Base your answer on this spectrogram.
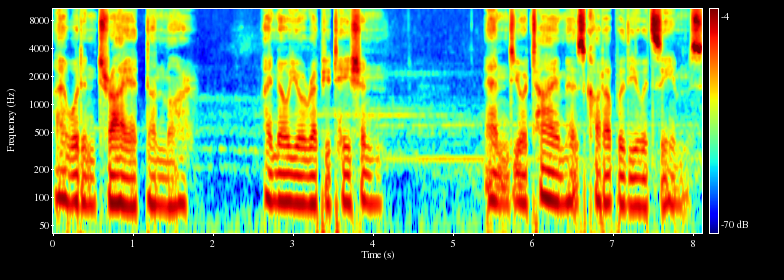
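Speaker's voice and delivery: quiet voice, kept soft and even. Narrating a figure holding a blade beside dunmar's neck, speaking in a quiet voice. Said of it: "a quiet voice".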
